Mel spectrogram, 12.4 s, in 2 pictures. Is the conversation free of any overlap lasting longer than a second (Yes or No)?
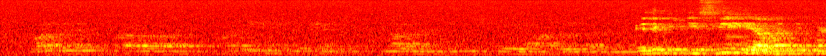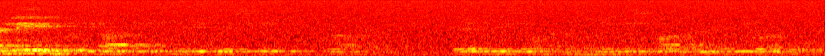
No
